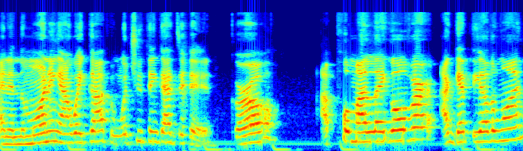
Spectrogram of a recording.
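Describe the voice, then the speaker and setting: With a New York accent, a woman talks fairly quickly in a raised, projected voice, her pitch high and ordinary in its variation. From New York (the Bronx). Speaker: author and speaker. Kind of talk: casual interview. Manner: animated.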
